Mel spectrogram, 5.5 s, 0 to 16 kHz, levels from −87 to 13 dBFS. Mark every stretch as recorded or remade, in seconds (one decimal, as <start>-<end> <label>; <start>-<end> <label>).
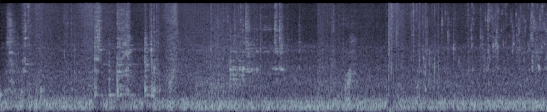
0.0-5.5 recorded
